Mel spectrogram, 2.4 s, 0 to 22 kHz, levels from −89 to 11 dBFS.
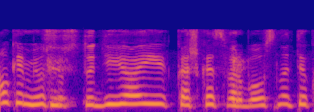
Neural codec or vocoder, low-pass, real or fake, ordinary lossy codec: none; 7.2 kHz; real; AAC, 48 kbps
